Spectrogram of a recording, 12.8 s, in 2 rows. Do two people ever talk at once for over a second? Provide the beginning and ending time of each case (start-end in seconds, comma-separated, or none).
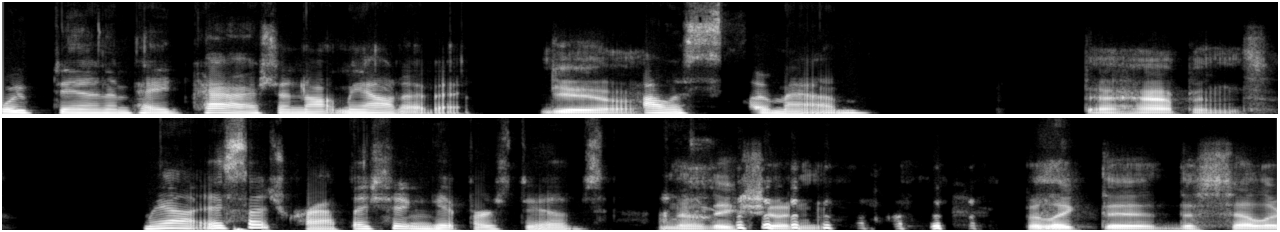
none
